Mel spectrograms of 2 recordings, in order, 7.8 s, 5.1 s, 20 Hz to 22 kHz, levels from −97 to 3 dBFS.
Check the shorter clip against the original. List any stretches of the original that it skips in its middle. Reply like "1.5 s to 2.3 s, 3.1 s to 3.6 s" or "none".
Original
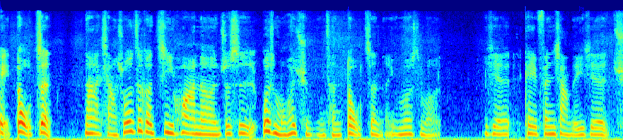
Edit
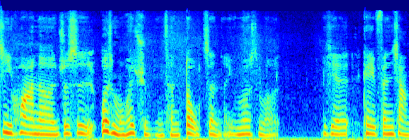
none

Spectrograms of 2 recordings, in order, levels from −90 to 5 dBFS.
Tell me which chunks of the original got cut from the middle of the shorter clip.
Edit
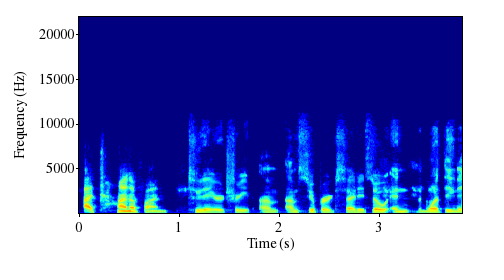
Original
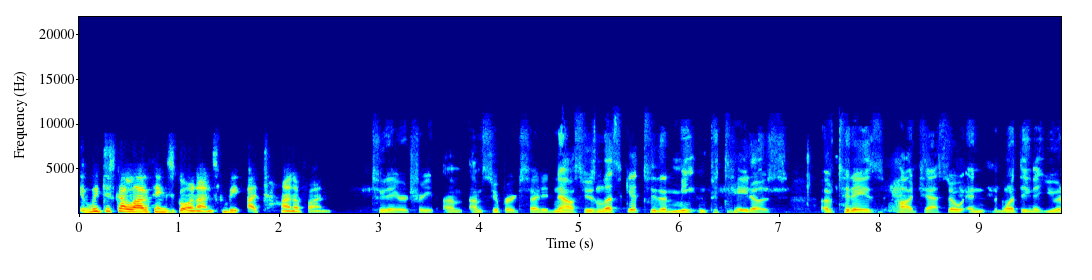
2.6 s to 2.8 s, 4.7 s to 8.6 s

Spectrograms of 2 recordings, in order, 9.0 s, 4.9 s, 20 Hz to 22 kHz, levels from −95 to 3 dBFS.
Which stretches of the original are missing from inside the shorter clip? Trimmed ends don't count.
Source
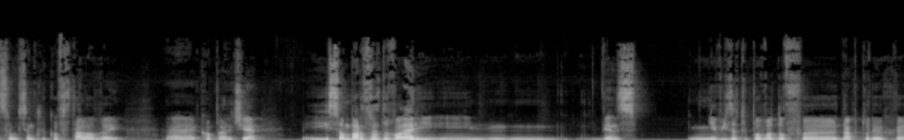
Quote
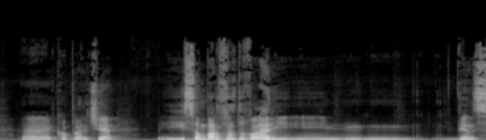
none

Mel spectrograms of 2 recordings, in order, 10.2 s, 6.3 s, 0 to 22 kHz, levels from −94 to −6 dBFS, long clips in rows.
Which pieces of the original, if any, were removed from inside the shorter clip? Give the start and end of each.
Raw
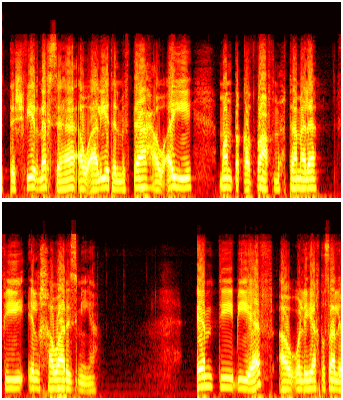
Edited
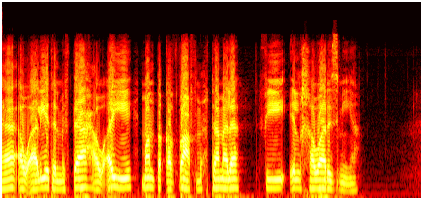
2.9 s to 3.2 s

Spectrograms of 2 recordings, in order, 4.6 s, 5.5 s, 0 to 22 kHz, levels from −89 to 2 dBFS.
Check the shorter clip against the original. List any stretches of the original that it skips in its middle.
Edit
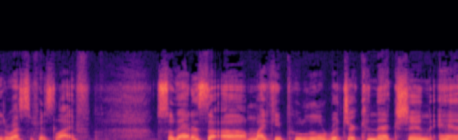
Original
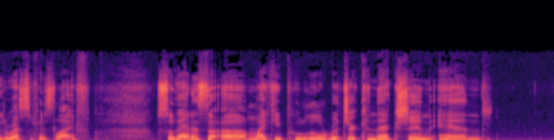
none

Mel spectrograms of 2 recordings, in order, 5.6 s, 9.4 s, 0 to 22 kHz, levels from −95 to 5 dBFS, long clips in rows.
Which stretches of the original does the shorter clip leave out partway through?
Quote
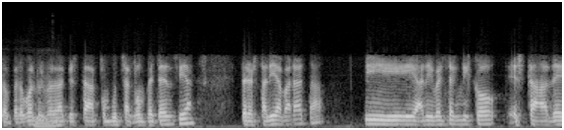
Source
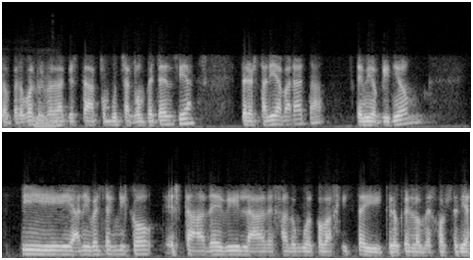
3.5 s to 4.7 s

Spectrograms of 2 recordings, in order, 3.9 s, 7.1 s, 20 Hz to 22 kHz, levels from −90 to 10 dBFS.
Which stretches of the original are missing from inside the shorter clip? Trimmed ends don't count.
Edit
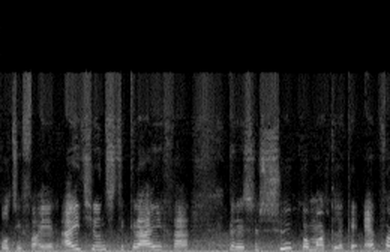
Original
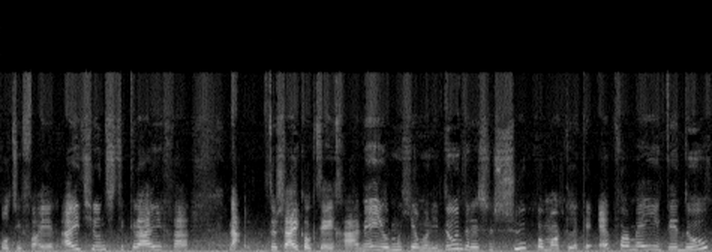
2.3 s to 4.6 s

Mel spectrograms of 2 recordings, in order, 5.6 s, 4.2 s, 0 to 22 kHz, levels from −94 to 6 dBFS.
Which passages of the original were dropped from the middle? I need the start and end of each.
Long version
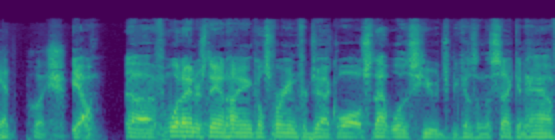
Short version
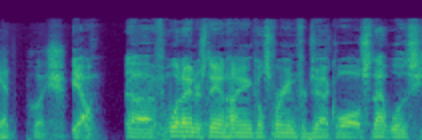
none

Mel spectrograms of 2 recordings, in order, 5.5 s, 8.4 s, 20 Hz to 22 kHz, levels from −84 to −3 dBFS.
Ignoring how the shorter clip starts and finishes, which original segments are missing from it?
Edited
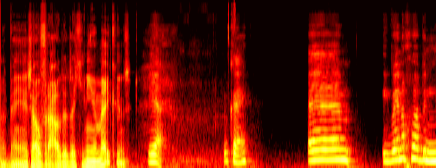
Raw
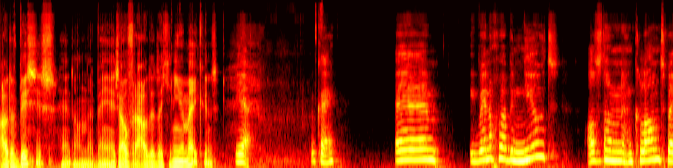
none

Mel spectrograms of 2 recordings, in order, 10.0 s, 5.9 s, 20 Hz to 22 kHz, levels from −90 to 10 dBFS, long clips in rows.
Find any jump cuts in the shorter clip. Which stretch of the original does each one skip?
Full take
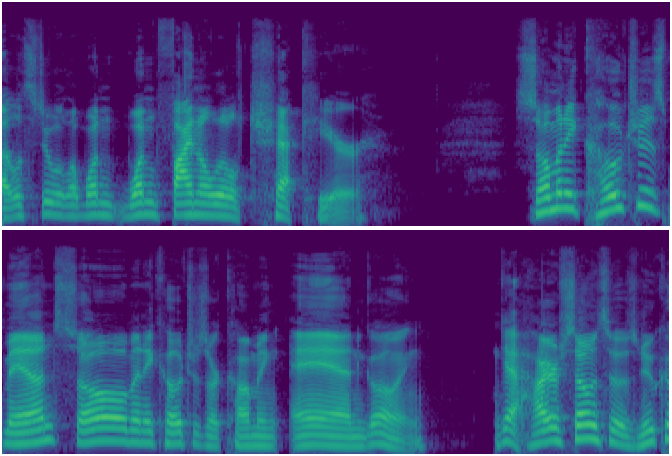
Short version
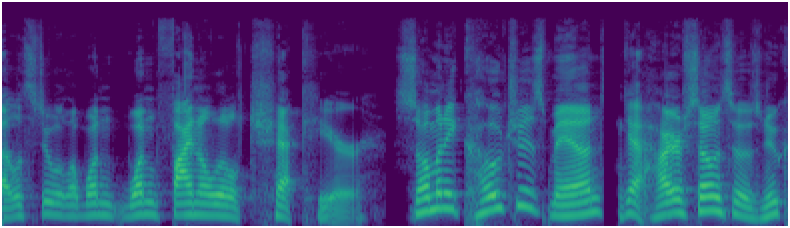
2.9 s to 3.8 s, 5.4 s to 8.6 s

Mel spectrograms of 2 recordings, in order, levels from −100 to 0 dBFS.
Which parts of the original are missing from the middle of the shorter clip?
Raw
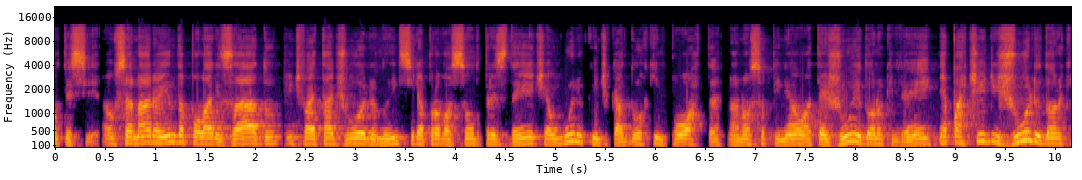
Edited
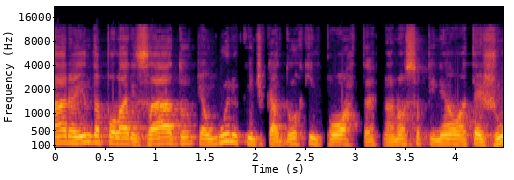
2.3 s to 4.9 s

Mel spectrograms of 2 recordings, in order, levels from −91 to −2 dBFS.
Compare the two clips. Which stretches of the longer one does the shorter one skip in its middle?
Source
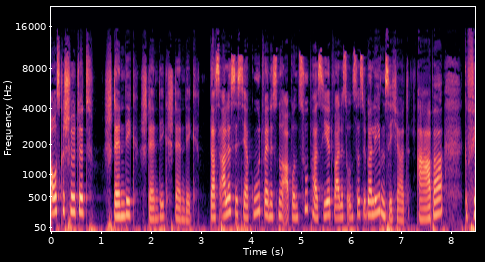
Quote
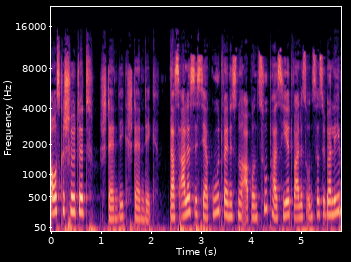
1.0 s to 1.8 s

